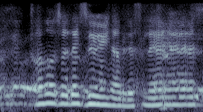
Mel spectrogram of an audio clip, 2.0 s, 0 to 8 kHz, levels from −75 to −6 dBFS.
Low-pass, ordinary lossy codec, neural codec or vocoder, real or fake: 7.2 kHz; none; codec, 16 kHz, 2 kbps, FreqCodec, smaller model; fake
